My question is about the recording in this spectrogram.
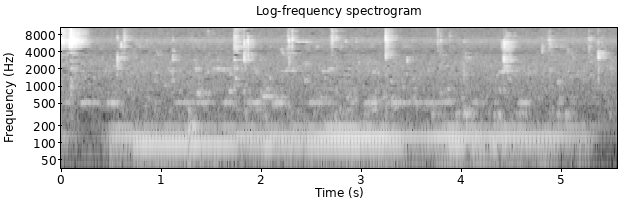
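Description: Scattered crisp clicks and crunches of tortilla chips, picked from a plate of nachos and bitten, over a steady low hum.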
